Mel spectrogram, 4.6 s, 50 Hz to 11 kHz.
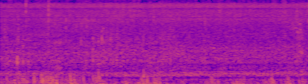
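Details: Honey bees of a strong colony in Australia, opened for a hive inspection during a food dearth on 5 February 2022; a steady low droning hum of the hive with scattered handling knocks and rustles.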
